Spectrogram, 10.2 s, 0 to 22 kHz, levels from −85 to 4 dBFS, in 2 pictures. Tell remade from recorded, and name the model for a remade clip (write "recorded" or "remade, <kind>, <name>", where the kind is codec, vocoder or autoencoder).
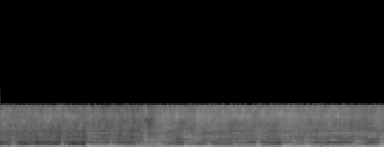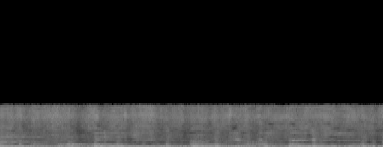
remade, vocoder, Vocos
